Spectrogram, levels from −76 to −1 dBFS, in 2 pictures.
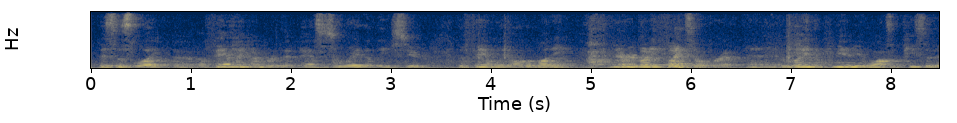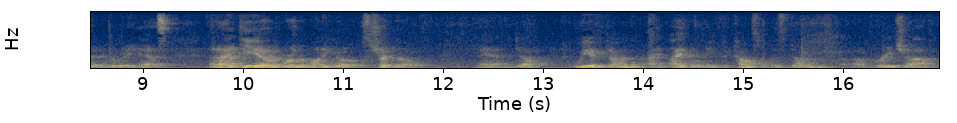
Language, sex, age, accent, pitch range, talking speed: English, male, 40-59, American, 125-150 Hz, 205 wpm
